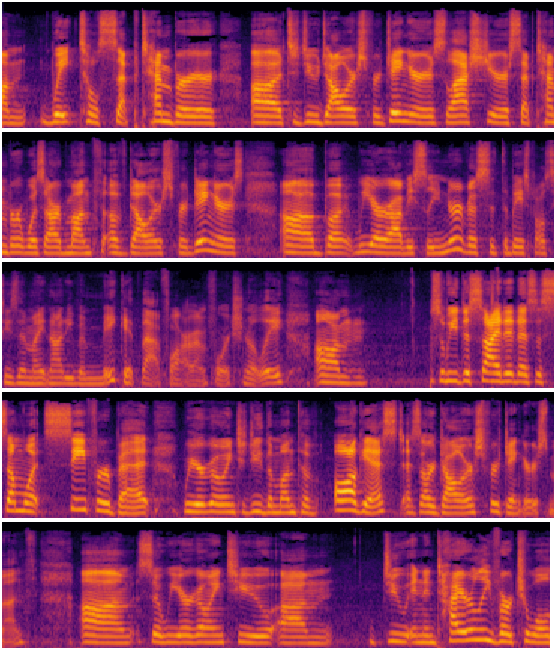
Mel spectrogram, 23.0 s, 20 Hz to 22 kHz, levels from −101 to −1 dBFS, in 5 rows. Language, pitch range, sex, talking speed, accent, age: English, 200-245 Hz, female, 190 wpm, American, 20-39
